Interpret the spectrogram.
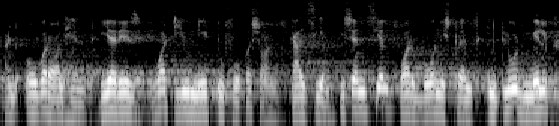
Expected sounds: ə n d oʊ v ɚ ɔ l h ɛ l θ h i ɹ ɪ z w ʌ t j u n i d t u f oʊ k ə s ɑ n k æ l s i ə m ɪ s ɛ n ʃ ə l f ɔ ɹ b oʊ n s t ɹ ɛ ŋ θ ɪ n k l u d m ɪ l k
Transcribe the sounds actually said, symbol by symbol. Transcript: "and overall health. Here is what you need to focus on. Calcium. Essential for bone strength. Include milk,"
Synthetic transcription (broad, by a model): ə n d oʊ v ɚ ɔ l h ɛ l t h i ɹ ɪ z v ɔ t j u n i d t u f oʊ k ə s ɑ n k æ l s i ə m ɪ s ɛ n s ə l f ɔ ɹ b oʊ n s t ɹ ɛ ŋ t ɪ n k l u d m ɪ l k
